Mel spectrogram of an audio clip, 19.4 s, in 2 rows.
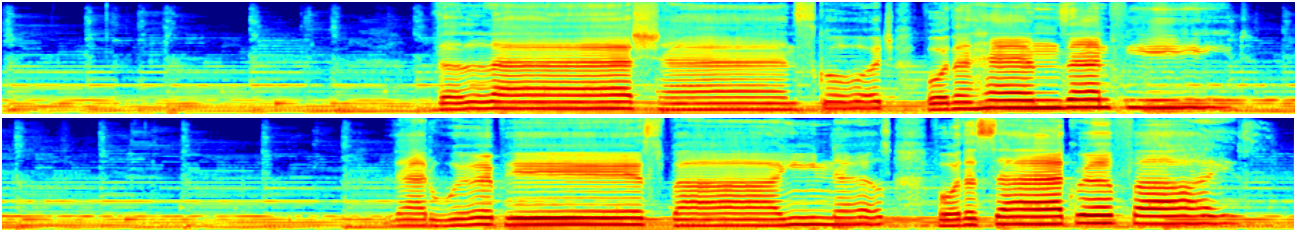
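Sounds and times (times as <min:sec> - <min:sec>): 
lead tenor singing: 0:03.2 - 0:10.4, 0:12.6 - 0:19.3.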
